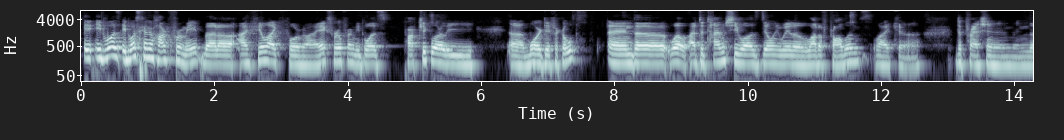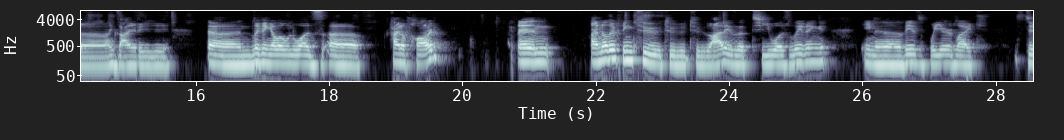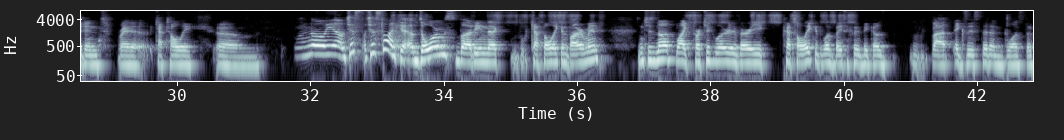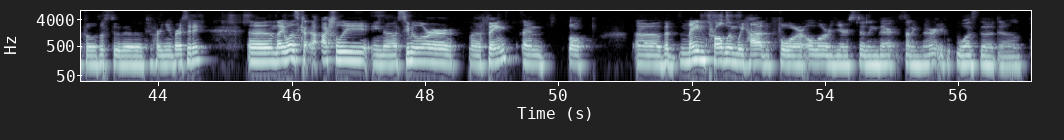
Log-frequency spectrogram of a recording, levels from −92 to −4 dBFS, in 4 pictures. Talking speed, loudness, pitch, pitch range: 145 wpm, -20 LUFS, 130 Hz, 120-150 Hz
